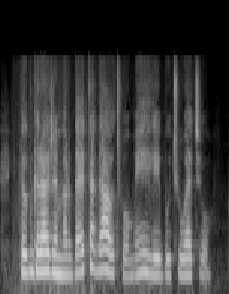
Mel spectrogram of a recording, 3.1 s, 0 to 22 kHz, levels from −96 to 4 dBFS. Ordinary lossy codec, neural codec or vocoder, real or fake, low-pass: MP3, 64 kbps; codec, 16 kHz in and 24 kHz out, 0.8 kbps, FocalCodec, streaming, 65536 codes; fake; 10.8 kHz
